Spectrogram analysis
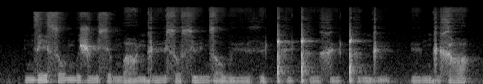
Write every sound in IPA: n z e s o ŋʷ i ʒ y s ø ŋʷ ɑː ŋ ɡ yː s o s y n z ɔ w yː θ y ǃʰ y ǃʰ ʉː x yː ǃʰ ʉ ŋ ɡ yː | y ŋ ɡ y ɣ ɑ

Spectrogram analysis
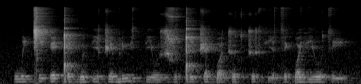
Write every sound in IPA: w i˨ ǀ i˦ ʔ e˦˨ ǃ e˨ ɡ͡b o˨ pʲ æ˨ t͡ʃ e˨ b i˦ mʲ o˨ t pʲ e˨ w u˨ ʃ ʑ o˦ ǃ i˨ t͡ʃ æ˦ ɡ͡b ɒ˨ t͡ʃ o˦ t͡s t͡ʃ o˨ ʃ fʲ æ˨ t͡s e˦ ɡ͡b ɒ˦ vʲ u˦ w u˨ t͡s i˦

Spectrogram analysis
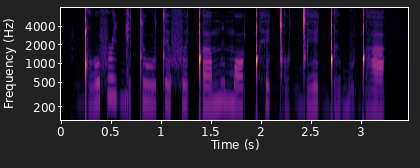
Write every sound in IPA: ɡ͡ǃ o f ɹ i ɡ i t u t ɘ f ɘ ǃ ɐ m i m ɔ ǃʰ e ɡ͡ǀ ɔ ɡ͡ǀ e ɡ͡ǃ ɘ b u ɡ͡ǃ a

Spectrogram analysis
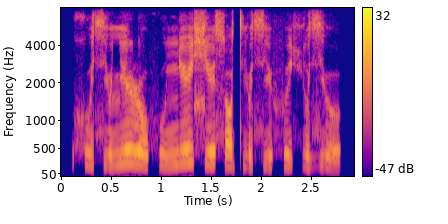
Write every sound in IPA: xʷ i sʲ o lʲ e ɭ o f u ɲ e ɕ e s ɔ tʲ o sʲ e f ɪ ç o zʲ ʊ

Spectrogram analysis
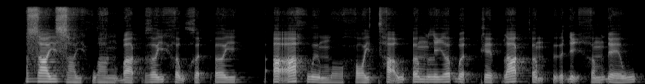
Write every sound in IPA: z a˧ j z a̤˨˩ j h w a̤˨˩ ŋ ɓ a˨˩ k̚ ɣ ə˨˦ j h ə̰˧˨ w x ə˨˩ t̚ ʔ ə˧ j | ʔ a̰ː˧˥ h w ɨ˧˩ m ɔ̤˨˩ h ɔ˨˦ j t̪ʰ a̰˧˥ w ʔ ə˧ m l i˨˦ ə̯ ɓ ə˨˩ t̚ k e˨˩ p̚ l a˦˥ k̚ ʔ ə̰˧˨ m ʔ ɨ̰˧˥ ɗ ḭ˧˨ h ə˨˦ m ɗ e˨˦ w

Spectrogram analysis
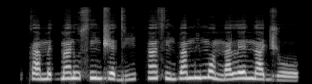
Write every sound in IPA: k a˧ m ɛ˧ ɡ͡b ã˦ ɾ u˧ s ĩ˦ d͡ʒ ɛ˦˨ d i˨˦ | ã˦ s ĩ˧ b a˦ m i˦ m ɔ˦˨ n a˨˦ l ɛ˦ n a˧ d͡ʒ o˨

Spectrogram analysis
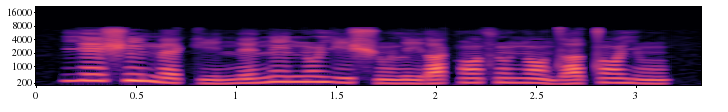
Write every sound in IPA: j e˦ ʃ ĩ˦ m ɛ˧ k i˨ n e˨˦ n ĩ˦ n ũ˦ j i˧ ʃ ũ˨ l i˨ ɾ a˨˦ k ɔ̃˦ s ũ˦ n ɔ̃˦˨ d a˨˦ t ɔ̃˦ j ũ˧

